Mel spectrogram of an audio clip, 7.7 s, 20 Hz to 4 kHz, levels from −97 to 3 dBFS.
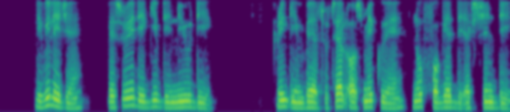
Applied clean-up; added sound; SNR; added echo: none; none; none; none.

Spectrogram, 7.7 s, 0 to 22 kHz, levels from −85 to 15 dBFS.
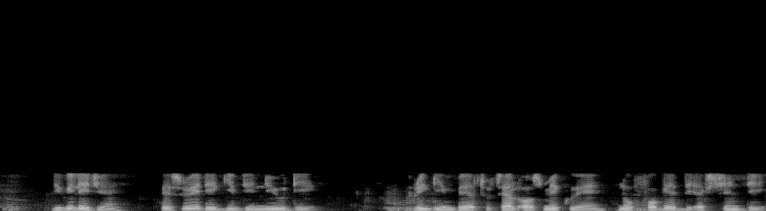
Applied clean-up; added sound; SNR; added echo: classical method WPE with log-MMSE.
